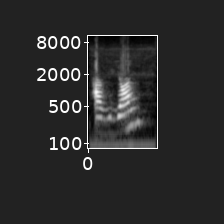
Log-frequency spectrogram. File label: "airplane" Macedonian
